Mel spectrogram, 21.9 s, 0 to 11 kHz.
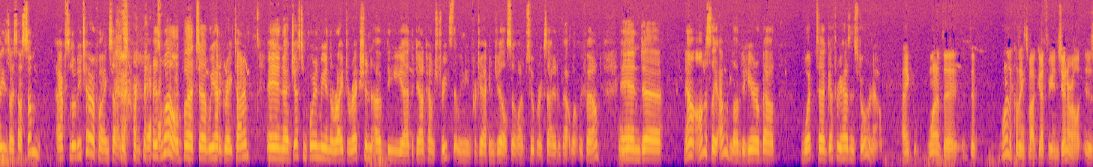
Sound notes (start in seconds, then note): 2.2 man laughs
